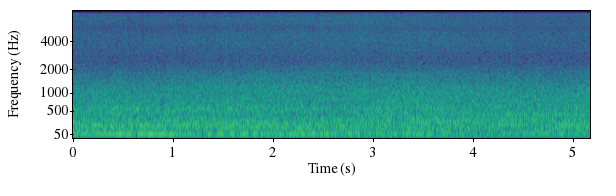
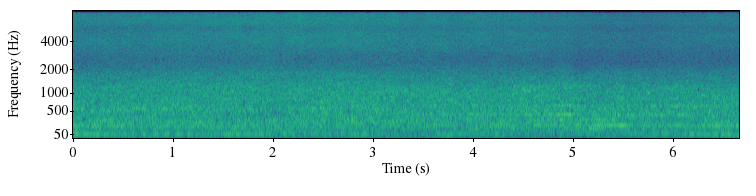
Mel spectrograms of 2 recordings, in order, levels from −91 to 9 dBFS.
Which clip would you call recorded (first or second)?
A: first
